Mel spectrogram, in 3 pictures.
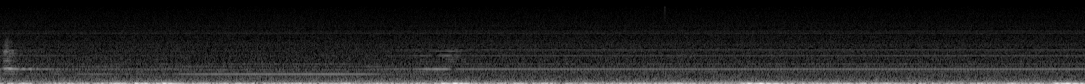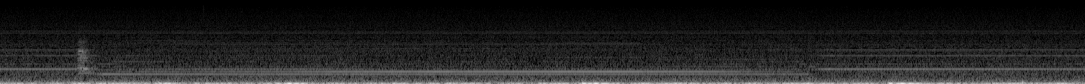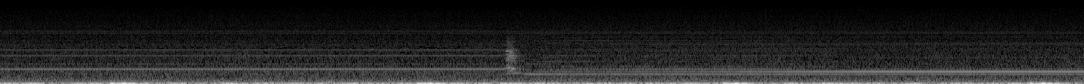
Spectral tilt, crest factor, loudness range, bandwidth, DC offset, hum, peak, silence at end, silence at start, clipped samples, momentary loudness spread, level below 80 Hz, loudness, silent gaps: -5.5 dB/octave; 16 dB; 1 LU; 7.8 kHz; under 0.1%; none; -2 dBFS; 0 s; 0 s; under 0.1%; 4 LU; -26 dBFS; -36 LUFS; none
